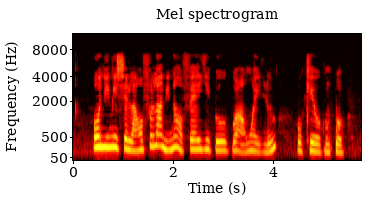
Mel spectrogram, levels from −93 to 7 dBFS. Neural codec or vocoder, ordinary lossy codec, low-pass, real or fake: none; MP3, 32 kbps; 7.2 kHz; real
